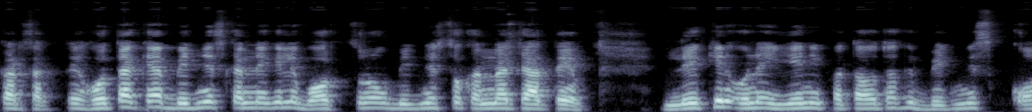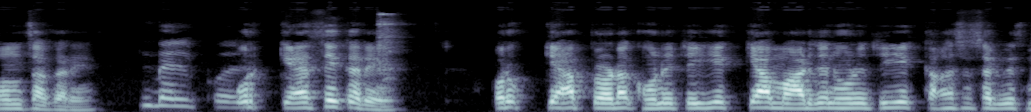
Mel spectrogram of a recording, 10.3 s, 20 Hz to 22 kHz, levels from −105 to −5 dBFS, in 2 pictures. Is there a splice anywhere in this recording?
no; 0 cuts

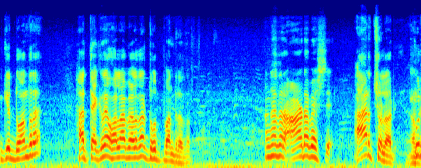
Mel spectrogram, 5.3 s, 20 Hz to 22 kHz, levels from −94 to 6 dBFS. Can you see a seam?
no; 0 cuts

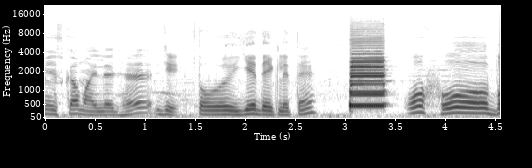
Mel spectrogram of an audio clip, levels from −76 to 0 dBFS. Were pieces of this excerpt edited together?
yes; 1 cut; at 1.2 s

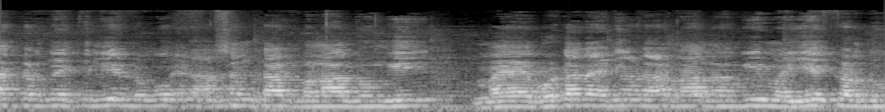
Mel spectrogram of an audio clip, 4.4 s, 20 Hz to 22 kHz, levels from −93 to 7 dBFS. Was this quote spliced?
yes; 3 cuts; at 1.0 s, 2.1 s, 3.5 s

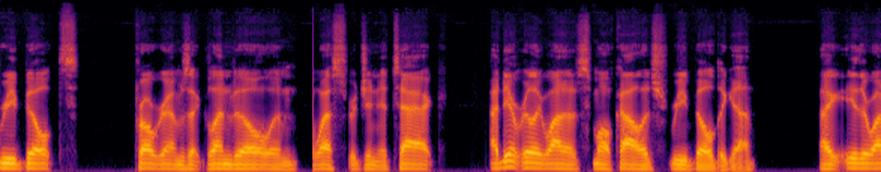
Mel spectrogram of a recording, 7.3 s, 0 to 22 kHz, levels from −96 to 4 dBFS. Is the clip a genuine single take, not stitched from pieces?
no; 3 cuts; at 1.1 s, 2.6 s, 4.0 s

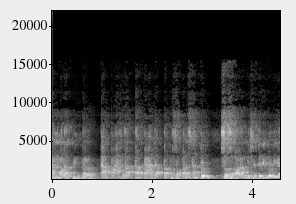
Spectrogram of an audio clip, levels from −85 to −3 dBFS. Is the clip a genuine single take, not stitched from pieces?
yes; 0 cuts

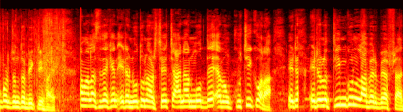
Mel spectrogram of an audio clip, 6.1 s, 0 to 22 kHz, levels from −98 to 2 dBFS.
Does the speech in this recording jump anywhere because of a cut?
yes; 2 cuts; at 1.2 s, 4.5 s

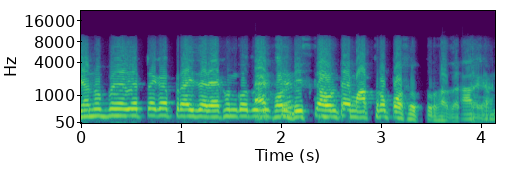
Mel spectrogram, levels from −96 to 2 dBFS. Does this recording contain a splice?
no; 0 cuts

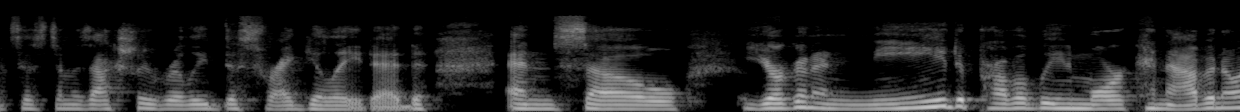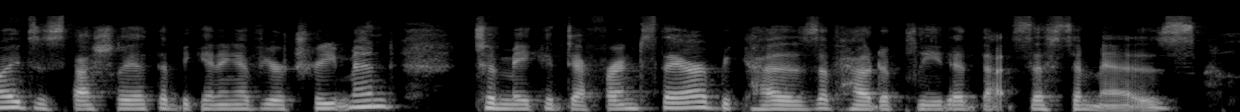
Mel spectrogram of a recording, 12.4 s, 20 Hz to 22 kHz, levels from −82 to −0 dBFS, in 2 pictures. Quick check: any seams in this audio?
no; 0 cuts

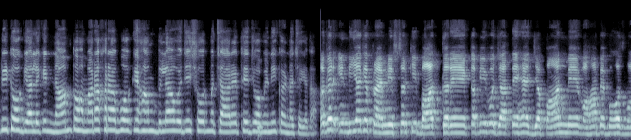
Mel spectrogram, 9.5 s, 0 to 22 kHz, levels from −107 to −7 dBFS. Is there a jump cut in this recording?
yes; 1 cut; at 4.7 s

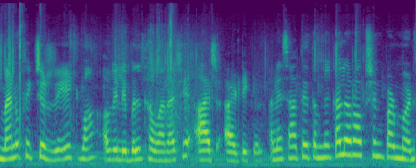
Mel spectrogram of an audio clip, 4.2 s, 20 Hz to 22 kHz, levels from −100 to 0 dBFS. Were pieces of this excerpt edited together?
yes; 1 cut; at 2.6 s

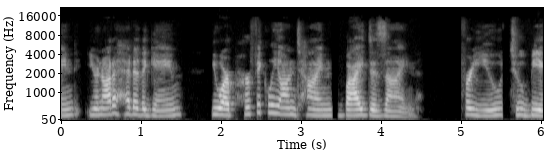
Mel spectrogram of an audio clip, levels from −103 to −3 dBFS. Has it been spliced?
yes; 2 cuts; at 3.4 s, 5.0 s

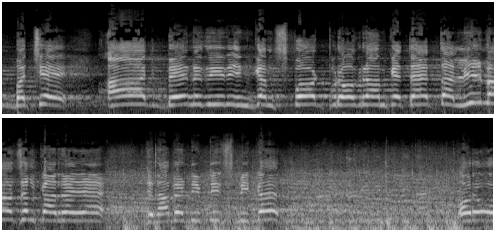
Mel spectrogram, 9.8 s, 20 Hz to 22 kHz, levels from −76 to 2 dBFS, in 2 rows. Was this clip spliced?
no; 0 cuts

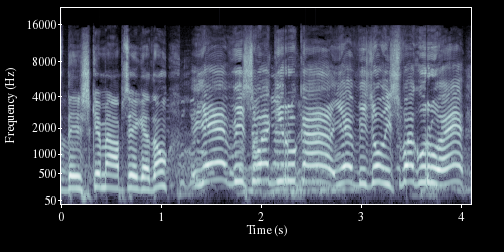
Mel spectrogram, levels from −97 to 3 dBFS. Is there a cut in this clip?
yes; 1 cut; at 1.2 s

